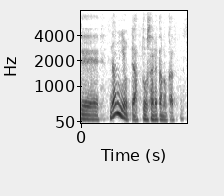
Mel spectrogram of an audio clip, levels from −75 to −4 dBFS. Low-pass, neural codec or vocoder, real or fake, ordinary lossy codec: none; codec, 16 kHz, 8 kbps, FreqCodec, smaller model; fake; none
